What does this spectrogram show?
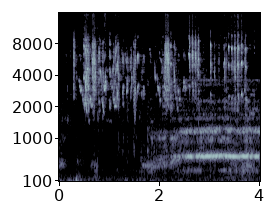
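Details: Budgerigars of a breeding pair chattering in quick high scratchy bursts, then moving into a drawn-out warble with steady tones underneath the chatter.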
